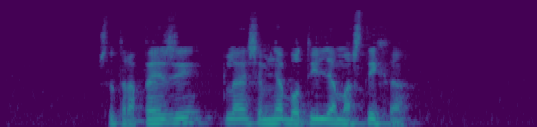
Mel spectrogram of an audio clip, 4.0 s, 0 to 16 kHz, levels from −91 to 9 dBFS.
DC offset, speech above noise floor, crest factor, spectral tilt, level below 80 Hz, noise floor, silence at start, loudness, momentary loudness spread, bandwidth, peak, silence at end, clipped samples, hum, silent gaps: under 0.1%; 38 dB; 18 dB; -5.5 dB/octave; -78 dBFS; -83 dBFS; 0.75 s; -45 LUFS; 14 LU; 11 kHz; -28 dBFS; 0.95 s; under 0.1%; none; none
